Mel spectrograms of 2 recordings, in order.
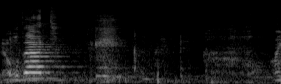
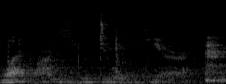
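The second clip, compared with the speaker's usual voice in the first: whisper; 12 semitones lower, 18 dB quieter than usual. Acted. Secret visit, hushed alarm.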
